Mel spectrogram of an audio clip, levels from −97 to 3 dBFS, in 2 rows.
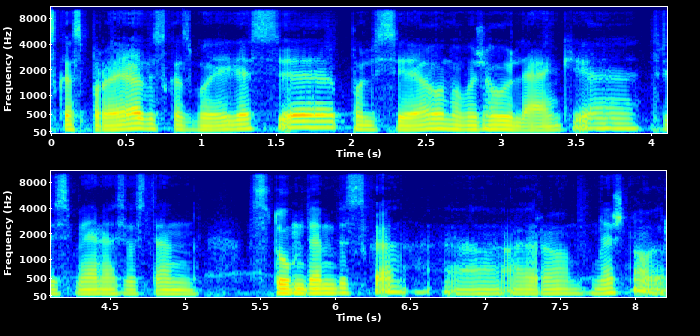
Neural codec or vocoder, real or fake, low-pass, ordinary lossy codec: vocoder, 22.05 kHz, 80 mel bands, WaveNeXt; fake; 9.9 kHz; AAC, 64 kbps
